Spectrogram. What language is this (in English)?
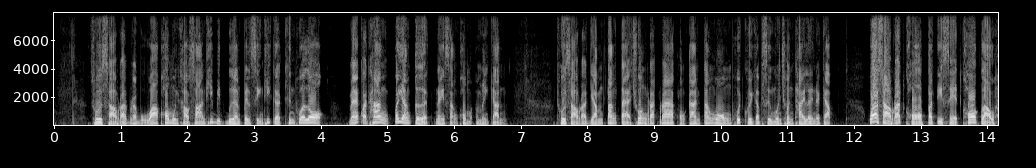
Thai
